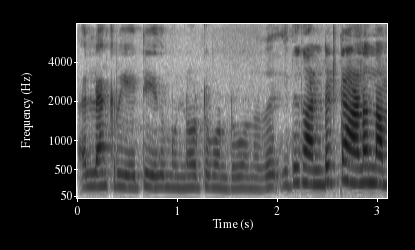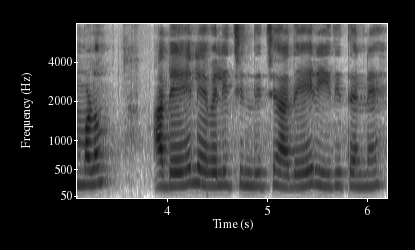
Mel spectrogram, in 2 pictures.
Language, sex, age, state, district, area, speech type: Malayalam, female, 18-30, Kerala, Palakkad, rural, spontaneous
